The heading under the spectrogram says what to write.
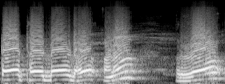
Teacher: मूर्धन्य व्यंजन वे व्यंजन हैं जिनमें तालु से पीछे की जगह का उच्चारण में प्रयोग किया जाता है।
